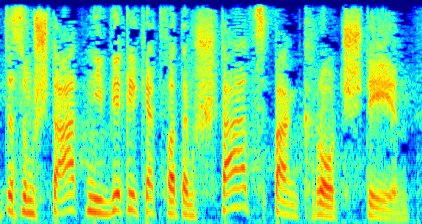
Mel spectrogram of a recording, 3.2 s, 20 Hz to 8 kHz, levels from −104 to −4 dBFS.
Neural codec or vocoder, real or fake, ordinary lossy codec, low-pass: none; real; none; 7.2 kHz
